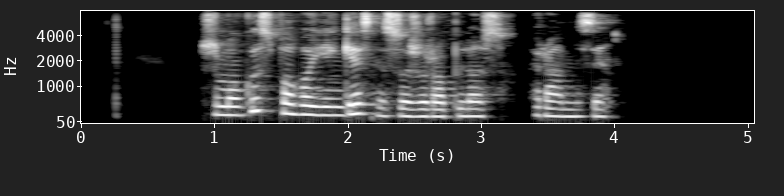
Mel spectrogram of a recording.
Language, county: Lithuanian, Vilnius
